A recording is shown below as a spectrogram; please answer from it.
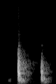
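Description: Two quick knocks on a wooden surface, made for luck, each a short, dull mid-range thud that dies away almost at once. A faint soft tap comes just before the first knock.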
